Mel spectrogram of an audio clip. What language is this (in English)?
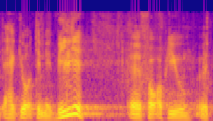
Danish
